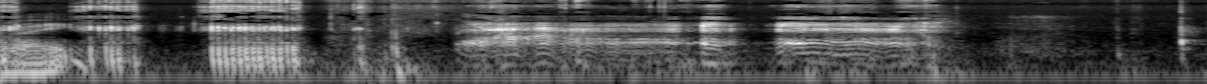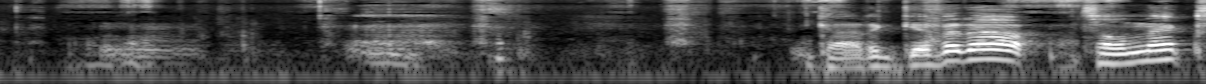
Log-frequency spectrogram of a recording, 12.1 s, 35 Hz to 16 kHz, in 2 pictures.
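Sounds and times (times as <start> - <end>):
dog growling: 0.0 - 4.8, 6.2 - 8.7.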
